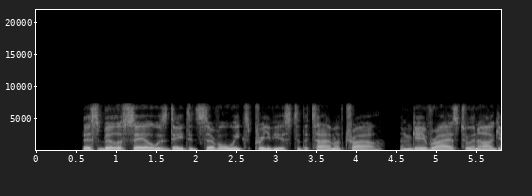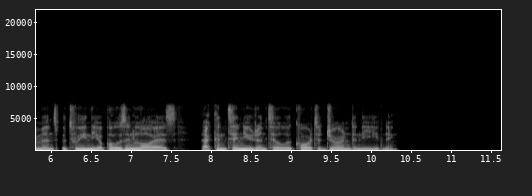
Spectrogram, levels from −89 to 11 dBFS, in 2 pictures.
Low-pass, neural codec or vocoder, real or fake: 7.2 kHz; codec, 16 kHz, 16 kbps, FunCodec, trained on LibriTTS, 50 frames a second; fake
